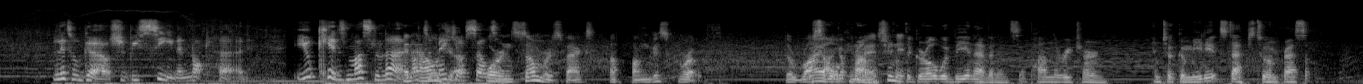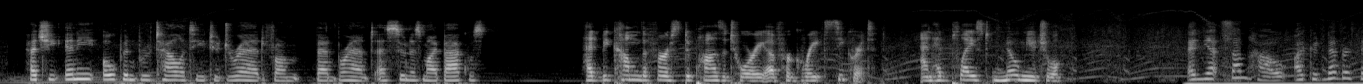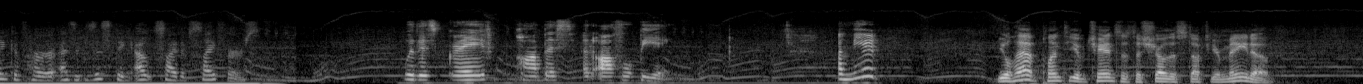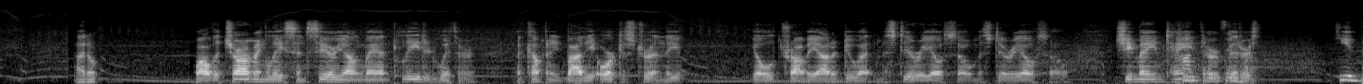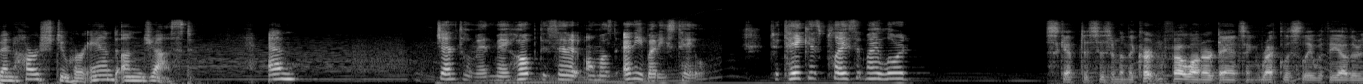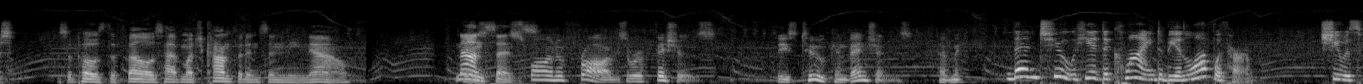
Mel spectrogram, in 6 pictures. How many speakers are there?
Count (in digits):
9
